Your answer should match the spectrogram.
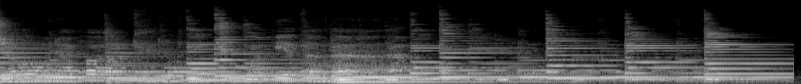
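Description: Nylon-string classical guitar fingerpicked as arpeggios, a bass line under ringing chord tones with a melody line picked out on top. The playing cuts off abruptly at the end.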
